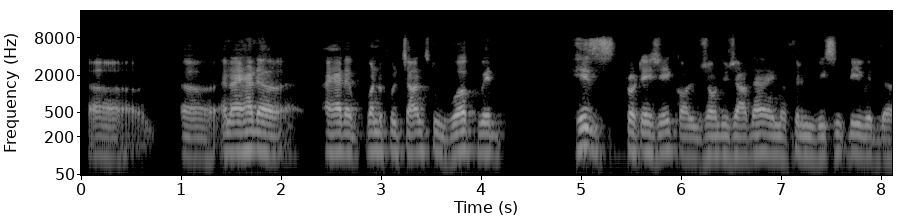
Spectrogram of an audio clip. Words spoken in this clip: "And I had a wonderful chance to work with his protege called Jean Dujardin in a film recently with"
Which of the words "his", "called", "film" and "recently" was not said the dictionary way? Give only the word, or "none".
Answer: none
